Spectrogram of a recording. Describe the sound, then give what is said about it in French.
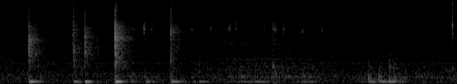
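Typing on a computer keyboard: a few sparse, faint key clicks, some in quick pairs, tapping over a low background hum. “Bon, et alors tu vas taper Black Belair, créateur de podcast.”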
